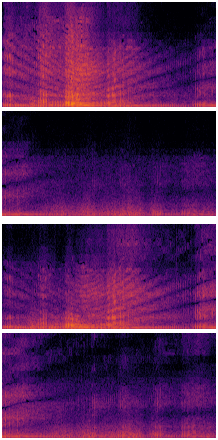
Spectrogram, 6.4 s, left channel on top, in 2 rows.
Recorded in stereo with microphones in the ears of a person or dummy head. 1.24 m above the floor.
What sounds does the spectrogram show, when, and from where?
0.0 s a motorcycle: 60° left (ahead or behind); by 6.4 s 40° right (ahead or behind)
